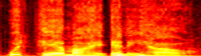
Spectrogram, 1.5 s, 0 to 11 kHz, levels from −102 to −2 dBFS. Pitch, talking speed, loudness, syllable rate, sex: 180 Hz, 160 wpm, -17 LUFS, 4.7 syllables/s, male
